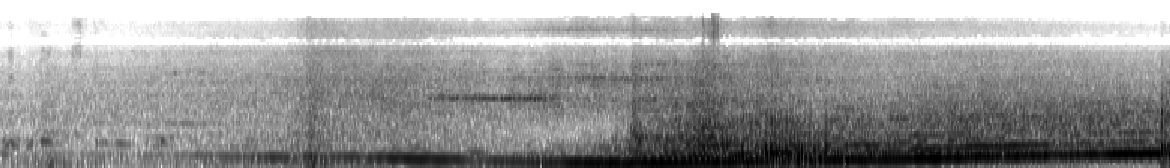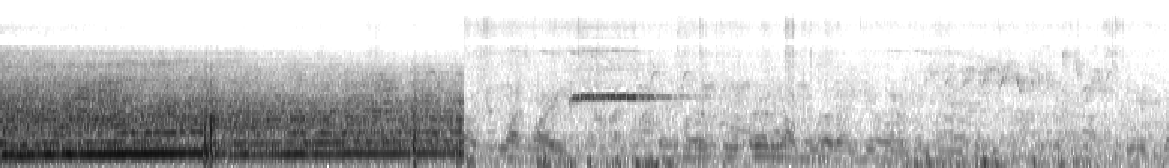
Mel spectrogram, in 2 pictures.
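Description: A rally car's engine, its note falling as the car slows for the bend, then climbing steadily as it accelerates hard away. Two short cracks come during the acceleration. The engine sound cuts off abruptly a few seconds before the end.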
